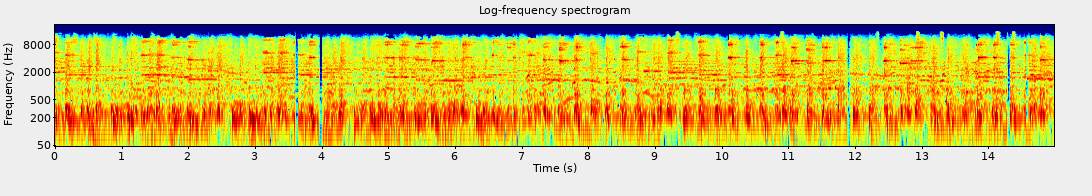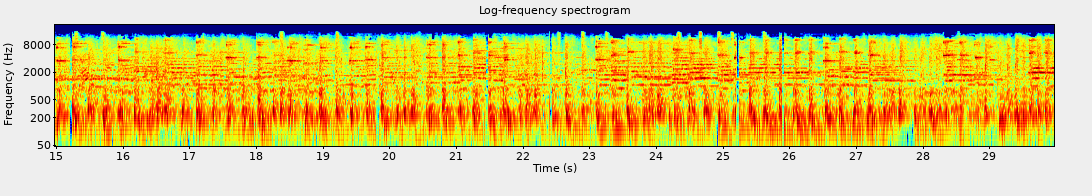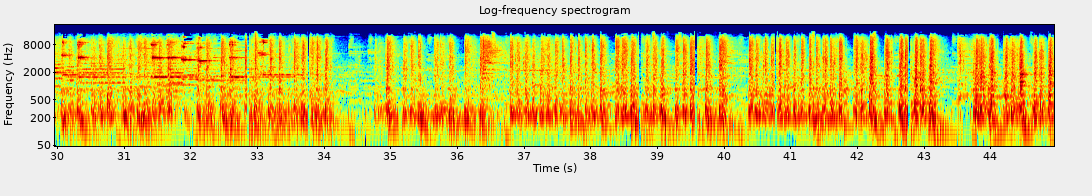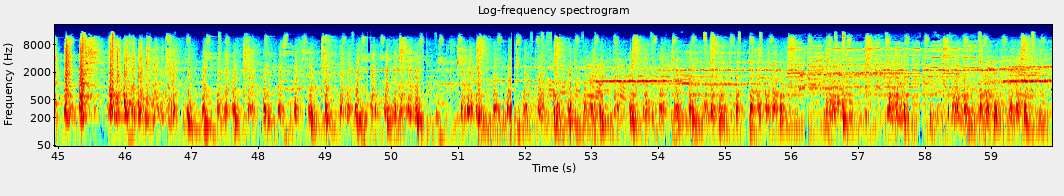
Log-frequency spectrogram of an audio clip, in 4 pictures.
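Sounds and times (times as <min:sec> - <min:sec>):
melodicas playing a melody: 0:00.0 - 0:59.9.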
